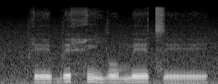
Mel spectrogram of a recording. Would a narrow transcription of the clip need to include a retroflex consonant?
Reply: no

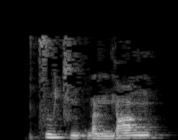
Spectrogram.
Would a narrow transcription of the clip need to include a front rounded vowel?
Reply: no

